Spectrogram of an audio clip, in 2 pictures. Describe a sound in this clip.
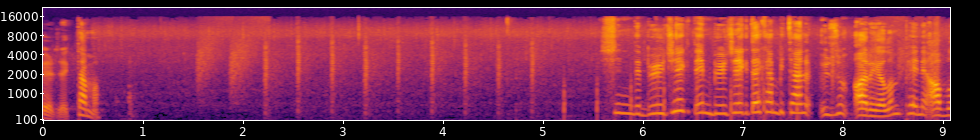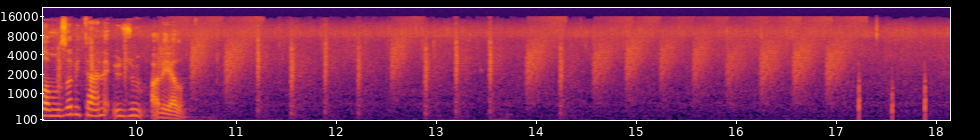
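Footsteps tap quickly and steadily along the ground.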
